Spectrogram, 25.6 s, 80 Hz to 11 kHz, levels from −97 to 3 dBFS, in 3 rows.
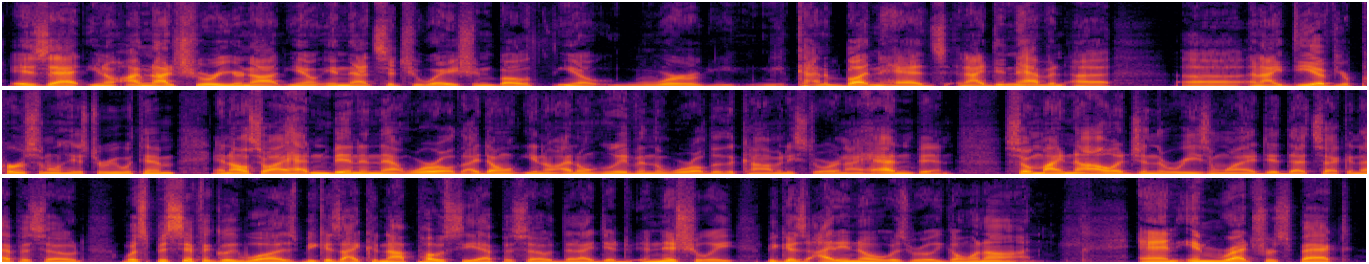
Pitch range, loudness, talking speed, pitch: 95-125 Hz, -23 LUFS, 235 wpm, 110 Hz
